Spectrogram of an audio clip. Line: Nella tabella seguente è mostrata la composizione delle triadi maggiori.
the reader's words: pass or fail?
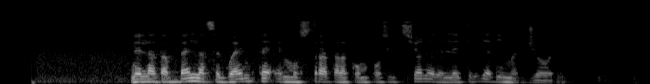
pass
